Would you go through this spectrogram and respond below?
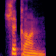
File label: "chaconne", Indian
